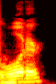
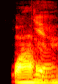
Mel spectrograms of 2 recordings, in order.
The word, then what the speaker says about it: water: there words like like water you know what I mean like I say water but most people say water water you know I say I say w o d e r r water you know what I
